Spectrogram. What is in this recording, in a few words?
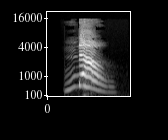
3 Yr Old Girl Says No; kids play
